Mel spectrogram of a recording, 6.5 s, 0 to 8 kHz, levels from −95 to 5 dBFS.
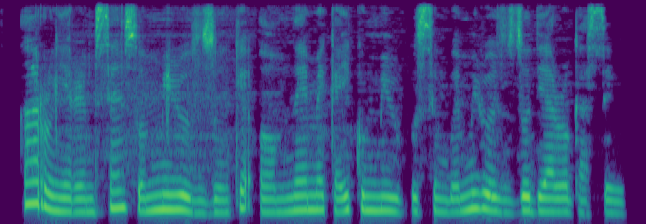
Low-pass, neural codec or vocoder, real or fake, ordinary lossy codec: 7.2 kHz; none; real; none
